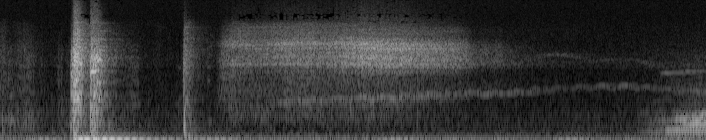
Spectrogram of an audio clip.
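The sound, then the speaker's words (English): A spaceship door opening after landing on Mars: two sharp metallic clunks, then a loud pneumatic hiss of escaping air and a rising mechanical whine that fades into a faint electronic hum. “Open the door”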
